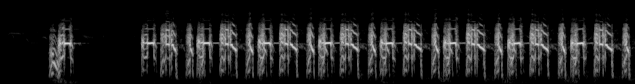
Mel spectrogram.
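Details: Grey francolin: a single raspy note, a brief pause, then a rapid run of loud, harsh, evenly spaced squawks with a metallic ring, continuing strongly to the end.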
